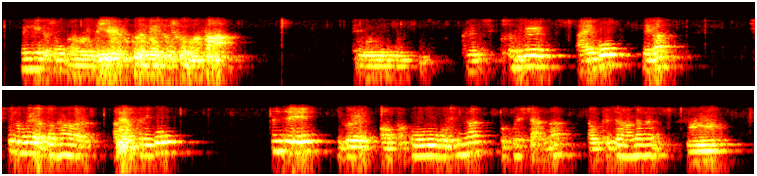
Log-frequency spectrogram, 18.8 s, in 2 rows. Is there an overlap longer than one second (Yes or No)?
No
